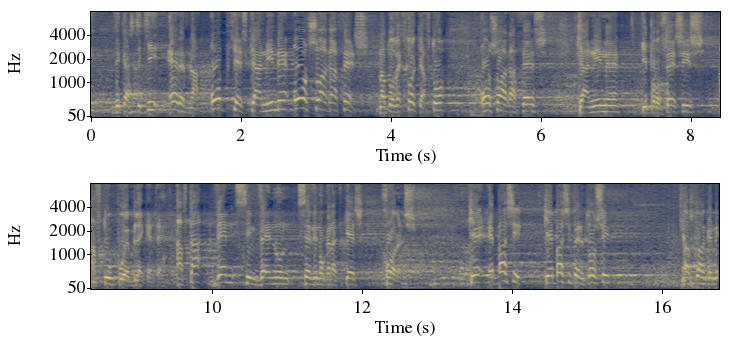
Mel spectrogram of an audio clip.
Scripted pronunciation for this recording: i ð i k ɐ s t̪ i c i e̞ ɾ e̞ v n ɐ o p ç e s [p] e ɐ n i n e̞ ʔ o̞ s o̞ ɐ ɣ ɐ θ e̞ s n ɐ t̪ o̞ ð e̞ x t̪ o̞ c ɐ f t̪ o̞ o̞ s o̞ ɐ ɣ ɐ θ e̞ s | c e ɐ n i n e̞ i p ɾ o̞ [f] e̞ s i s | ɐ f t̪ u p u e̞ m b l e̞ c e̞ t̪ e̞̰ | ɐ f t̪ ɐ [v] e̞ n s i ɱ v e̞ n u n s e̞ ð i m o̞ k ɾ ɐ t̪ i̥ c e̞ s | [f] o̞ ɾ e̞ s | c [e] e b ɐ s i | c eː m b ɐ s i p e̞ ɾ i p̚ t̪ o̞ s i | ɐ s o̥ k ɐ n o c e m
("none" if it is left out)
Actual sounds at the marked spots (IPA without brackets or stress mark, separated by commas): c, θ, ð, x, e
